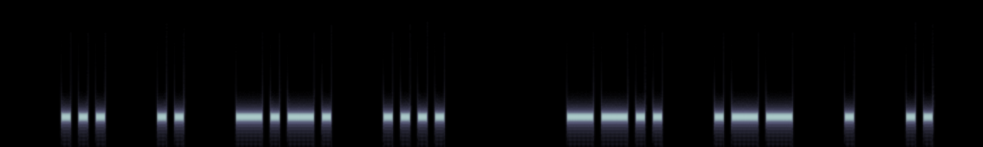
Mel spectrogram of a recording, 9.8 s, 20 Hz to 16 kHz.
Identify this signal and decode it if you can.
Morse code, heard as a keyed tone, about 14 wpm, spaced as for 10 wpm, 680 Hz. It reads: SICH ZWEI
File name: Witz-08-Juli-2025-50-F70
